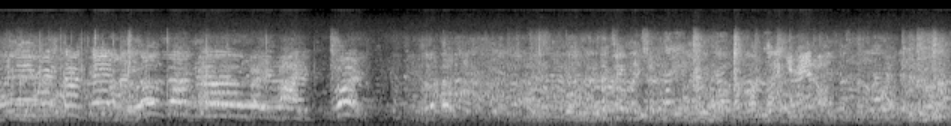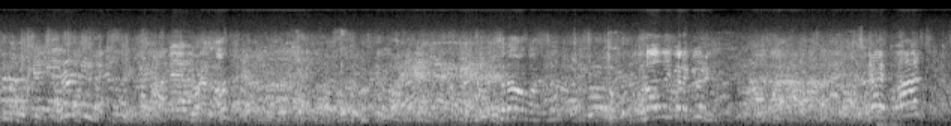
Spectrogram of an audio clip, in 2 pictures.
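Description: Crowd of people talking and calling out over one another, a dense babble of voices, briefly quieter about five seconds in.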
